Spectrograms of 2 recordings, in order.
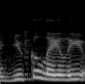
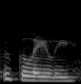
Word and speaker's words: ukulele: The first one is an instrument called a ukulele or an ukulele. Kind of depends how you say it.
